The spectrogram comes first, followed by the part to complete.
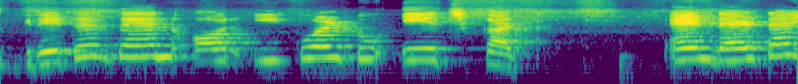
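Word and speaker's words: ħ: than or equal to h cut. Now what is h cut? H cut is equal to h over 2 pi. इसको h cut pronounce करते हैं और ये h over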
